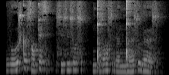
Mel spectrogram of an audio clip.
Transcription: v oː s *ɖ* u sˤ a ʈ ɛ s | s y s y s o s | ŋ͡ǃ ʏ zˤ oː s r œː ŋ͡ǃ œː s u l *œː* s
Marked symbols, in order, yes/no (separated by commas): yes, yes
